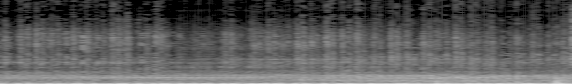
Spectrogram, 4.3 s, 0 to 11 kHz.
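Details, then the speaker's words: 2006 EZ-GO ST 4x4 utility vehicle, 614cc V-twin Honda GX610, under 600 hours, just started on choke at about 50°F, choke released: rough uneven low thrumming idle, about three pulses a second, with loose rattling from the CVT clutch weights when not idling properly. "That noise is just the CVT, the weights in it when it's not idling properly."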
